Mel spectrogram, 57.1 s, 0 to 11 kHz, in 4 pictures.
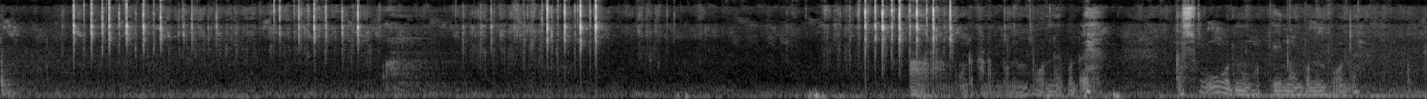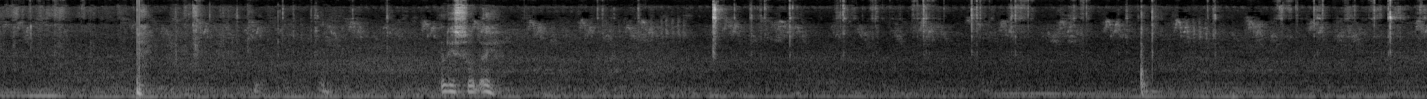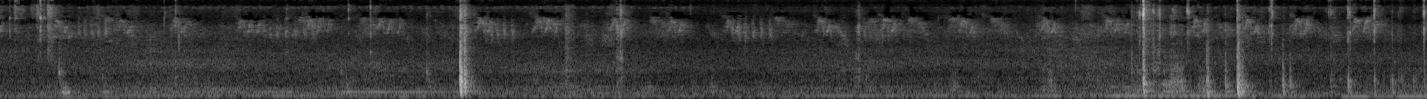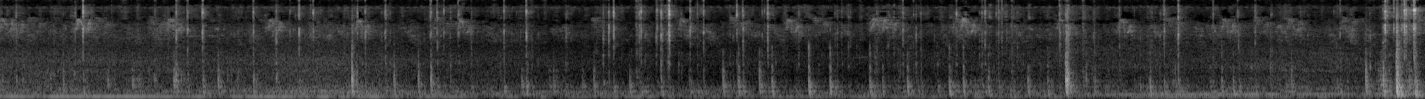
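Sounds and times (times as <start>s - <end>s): tools and metal parts clicking: 0.0s - 10.8s, 20.1s - 30.4s, 38.9s - 57.0s.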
